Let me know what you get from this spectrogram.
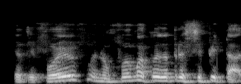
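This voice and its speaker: This man's somewhat breathy voice has a dark, mellow tone and lively intonation. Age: 90s. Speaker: retired events industry executive. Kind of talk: interview. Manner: halting.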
